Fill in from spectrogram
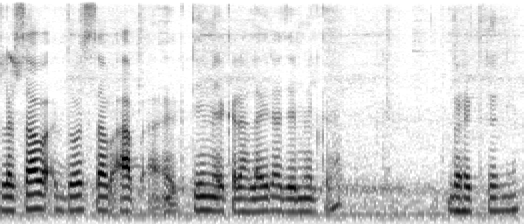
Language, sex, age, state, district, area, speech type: Maithili, male, 45-60, Bihar, Purnia, rural, spontaneous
